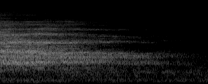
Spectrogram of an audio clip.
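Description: A woman's long audible exhale, a breathy sigh that fades out over nearly two seconds.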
